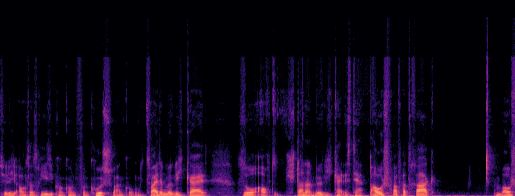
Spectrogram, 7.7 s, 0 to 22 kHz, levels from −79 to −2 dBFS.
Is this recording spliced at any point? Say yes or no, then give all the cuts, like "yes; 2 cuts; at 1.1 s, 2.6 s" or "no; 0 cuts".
no; 0 cuts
